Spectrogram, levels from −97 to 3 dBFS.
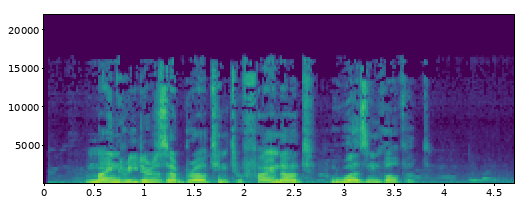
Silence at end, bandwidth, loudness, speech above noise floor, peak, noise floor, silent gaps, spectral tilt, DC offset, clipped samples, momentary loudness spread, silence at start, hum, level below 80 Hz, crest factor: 0.25 s; 17 kHz; -18 LUFS; 24 dB; -2 dBFS; -41 dBFS; none; -5 dB/octave; under 0.1%; under 0.1%; 9 LU; 0.05 s; none; -42 dBFS; 16 dB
